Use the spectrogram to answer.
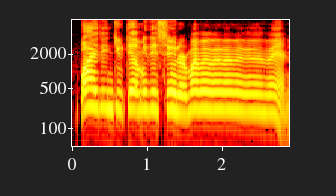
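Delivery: very high, hammed-up whiny complaint trailing into babble; mock drama. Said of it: "there's no drama of".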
